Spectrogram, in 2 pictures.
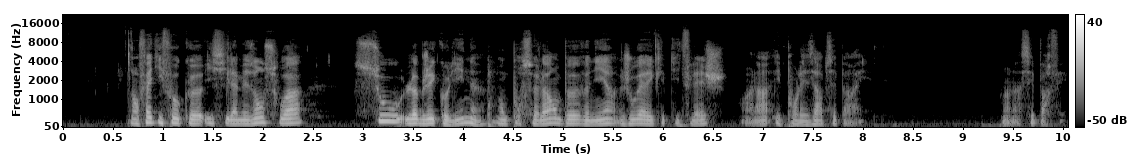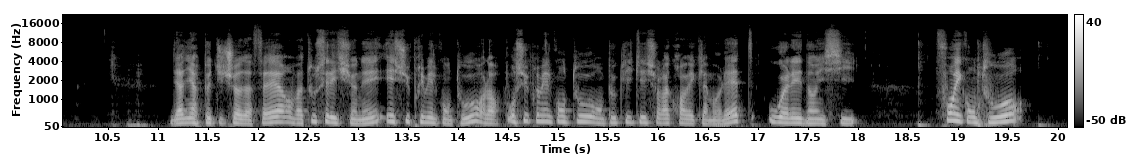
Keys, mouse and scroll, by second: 0.1 click, 6.2 click, 7.3 click, 8.1 click, 9.2 click, 9.9 click, 10.7 KP_Subtract, 12.4-13.7 drag, 18.6 click, 19.8 click.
